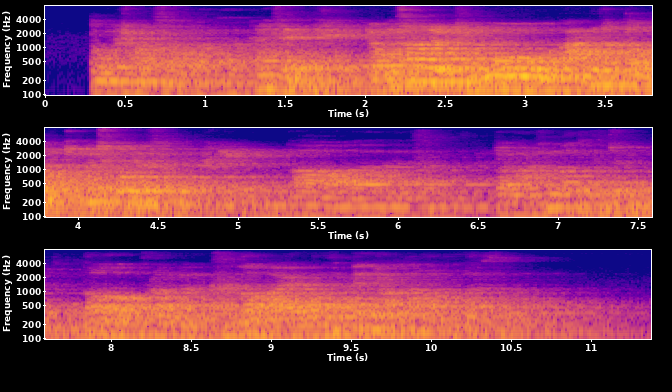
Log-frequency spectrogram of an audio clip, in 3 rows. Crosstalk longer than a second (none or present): none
